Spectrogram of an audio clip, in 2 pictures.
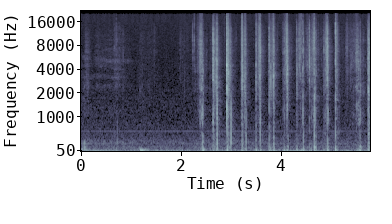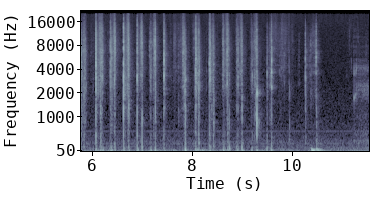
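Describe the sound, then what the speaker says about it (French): Tarot cards are shuffled briskly and laid down one after another, a dense run of crisp, close riffling snaps and slaps with short pauses at the start and end, quiet and without talk. "Je vais déposer une carte sur l'avertissement."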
